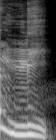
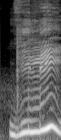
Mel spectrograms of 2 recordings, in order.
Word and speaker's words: gli: ہے جی ل ای۔ ہمارے بہت سے پاکستانی بھائی بہن شروع میں اسے گلی یا گلی پڑھ دیتے ہیں۔ یاد رکھیں اٹالین زبان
